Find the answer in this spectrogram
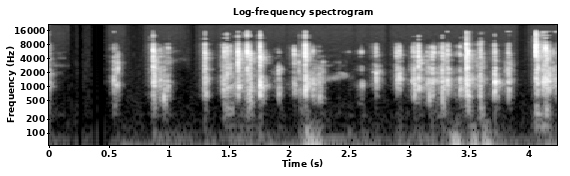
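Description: Typing on a computer keyboard: a run of quick, irregular keystrokes in clusters, starting about half a second in.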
